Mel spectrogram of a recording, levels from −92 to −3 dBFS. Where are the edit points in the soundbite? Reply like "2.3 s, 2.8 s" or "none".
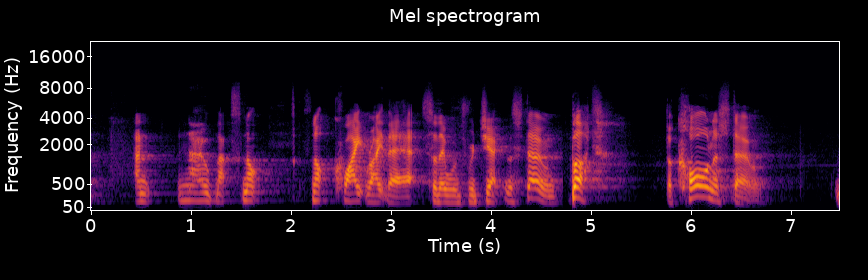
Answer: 4.7 s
